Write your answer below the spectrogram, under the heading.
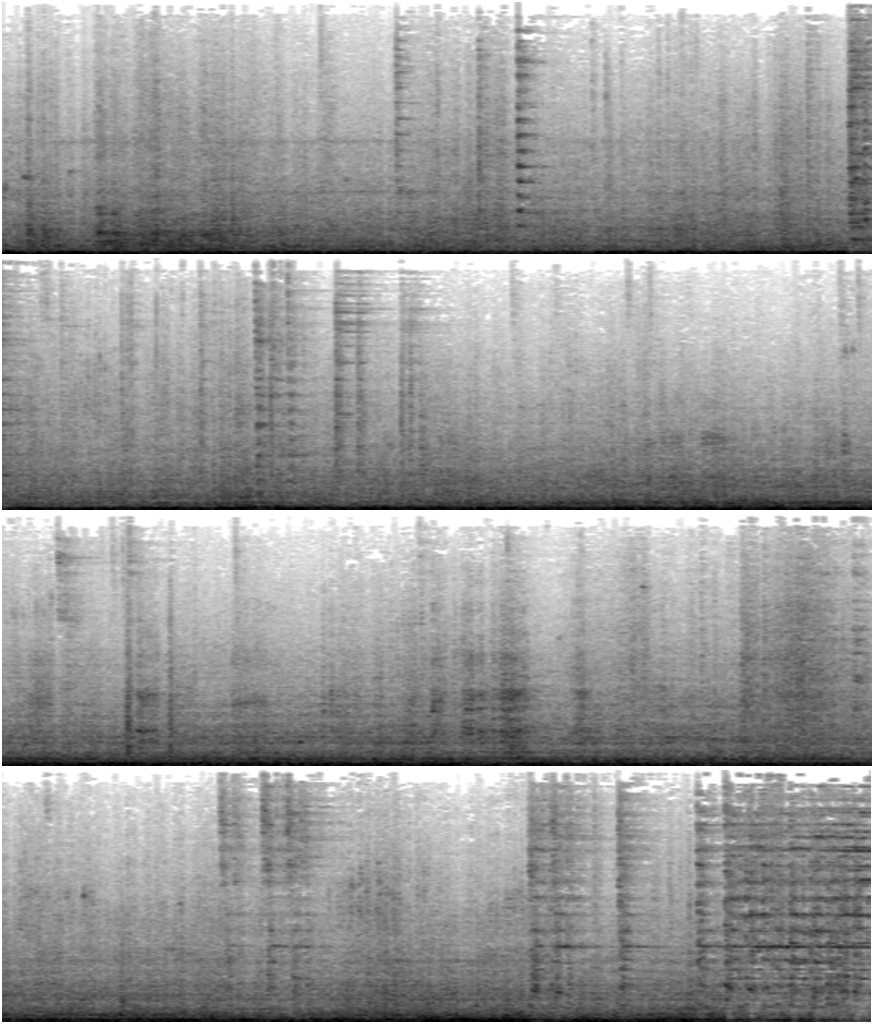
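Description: CSX freight train rolling past close by: a steady heavy rumble with a rapid clickety-clack of wheels over the rail joints, and a thin high wheel squeal coming in near the end.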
